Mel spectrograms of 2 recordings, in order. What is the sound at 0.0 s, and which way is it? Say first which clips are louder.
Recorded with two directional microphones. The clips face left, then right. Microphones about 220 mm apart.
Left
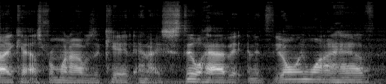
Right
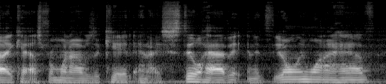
Speech: right 3 dB; 30° right (ahead or behind).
